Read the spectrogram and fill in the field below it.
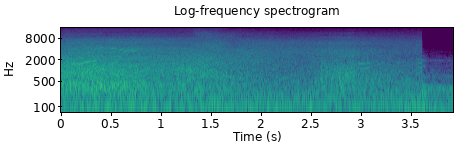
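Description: Ocean waves wash ashore at Dhanushkodi, a steady loud roar of surf with wind buffeting the microphone throughout, then cutting off abruptly at the end.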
